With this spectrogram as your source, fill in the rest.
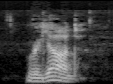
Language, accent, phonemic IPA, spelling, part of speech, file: English, Southern England, /ˈriː.æd/, Riyadh, proper noun, LL-Q1860 (eng)-Riyadh.wav
- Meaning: 1. The capital city of Saudi Arabia 2. A province of Saudi Arabia. Capital: Riyadh 3. The government of Saudi Arabia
